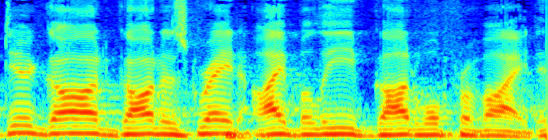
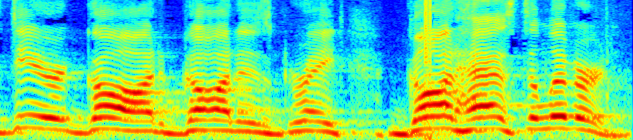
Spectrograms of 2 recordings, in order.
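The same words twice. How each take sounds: First: Said in the usual way. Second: Much higher, louder elated praise; rising, elated call to heaven; joyful cry to God. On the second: Retold or imitated. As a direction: cry it out in delight at the groceries. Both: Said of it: "he cries out".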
